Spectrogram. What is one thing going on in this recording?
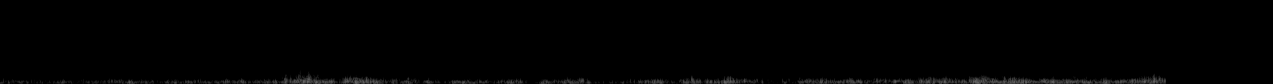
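Wind buffets loudly outdoors, then suddenly drops away.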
